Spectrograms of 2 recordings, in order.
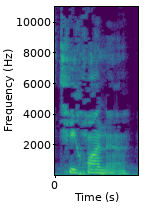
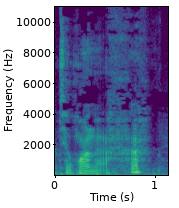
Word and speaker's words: Tijuana: Yes, I was pronouncing it the American way, but it's Tijuana or Tijuana.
